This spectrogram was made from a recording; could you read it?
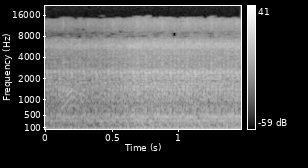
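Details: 12-valve Cummins dually with new OEM fuel pump, odometer 235, started for the drive to work: deep even diesel clatter building to a steady loud idle with no misfire or hunting. Normal idle.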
